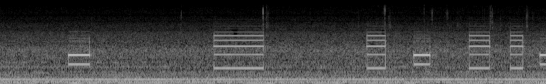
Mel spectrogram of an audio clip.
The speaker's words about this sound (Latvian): Tam nebija mūsdienu telefonos sastopamo daudzo funkciju, kameras, nebija iespējams kādam uzrakstīt, varēja vienkārši uzspiest telefona numuru un kādam piezvanīt.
